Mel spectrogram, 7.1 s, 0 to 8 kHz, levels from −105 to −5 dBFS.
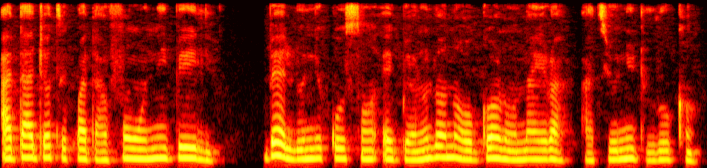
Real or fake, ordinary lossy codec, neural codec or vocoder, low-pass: real; none; none; 7.2 kHz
